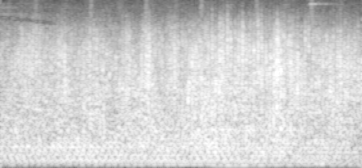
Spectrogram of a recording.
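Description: A propeller airplane drones steadily and loudly, its engine a constant rumbling hum with a buzzing harmonic tone throughout, no voices present.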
